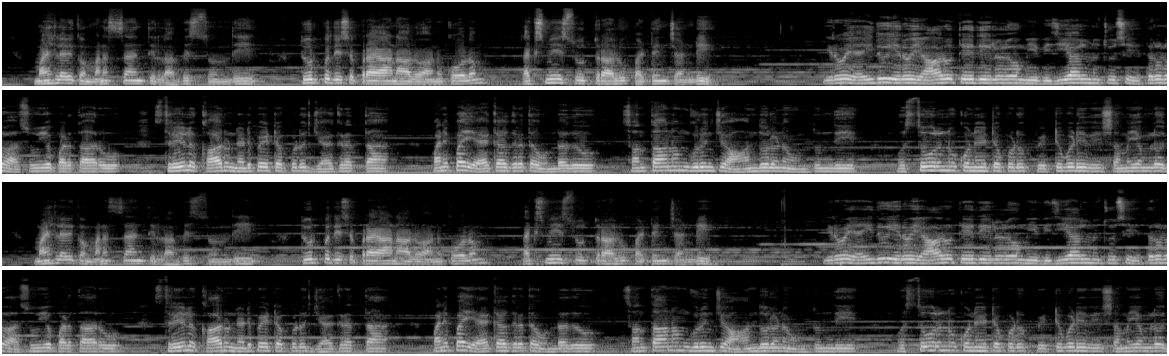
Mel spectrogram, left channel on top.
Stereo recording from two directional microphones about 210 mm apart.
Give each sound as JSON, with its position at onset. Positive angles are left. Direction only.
{"t": 0.3, "sound": "a man's voice", "side_deg": 55}
{"t": 8.2, "sound": "speech", "side_deg": 40}
{"t": 20.9, "sound": "speech", "side_deg": 35}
